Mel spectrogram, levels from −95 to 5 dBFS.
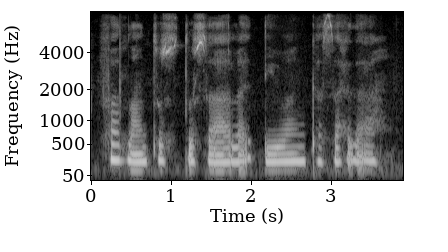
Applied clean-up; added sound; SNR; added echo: none; none; none; none.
